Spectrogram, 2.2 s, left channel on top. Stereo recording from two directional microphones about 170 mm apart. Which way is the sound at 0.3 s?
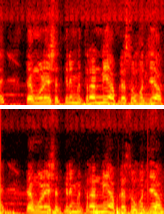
30° left (ahead or behind).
